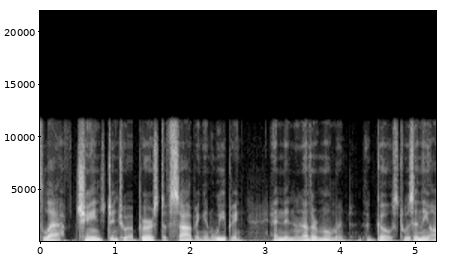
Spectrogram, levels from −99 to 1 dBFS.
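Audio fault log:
throughout: Bluetooth LC3 compression. The speech has a breathy, grainy edge, with the upper frequencies sounding thin and hissy instead of crisp, and the damage is plainly audible. This is likely LC3 coding over Bluetooth LE Audio. The codec works on short transform frames, and when bits run short it drops much of the top of the spectrum and fills the gaps with shaped noise. The result fits a bitrate around 48 kbps with 10 ms frames.
1.18–1.24 s and 4.25–4.28 s: lost LE Audio frames. The speech briefly turns into a noisy, smeared wash for about 60 ms at the first point and about 30 ms at the second. Audio frames failed to arrive, so the decoder filled each gap by repeating the last spectrum it had with randomised signs. That keeps sound going but scrambles its detail. The gap lengths fit roughly six and three 10 ms frames.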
